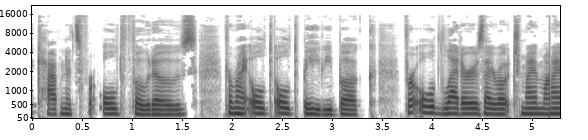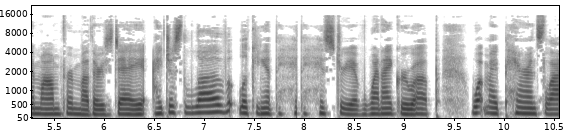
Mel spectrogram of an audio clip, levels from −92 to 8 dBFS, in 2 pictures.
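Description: At 2.43, 5.18 and 7.93 s there's overlapping chunks: each 2.5 s block starts 250 ms before the last one ends, so that slice replays. You hear stutters right after "photos for my old", "I wrote to my" and "love looking at the".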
